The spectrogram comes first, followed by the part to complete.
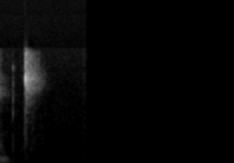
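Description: A single sharp finger snap about a quarter second in, given on the count of three of a hypnotist's command.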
